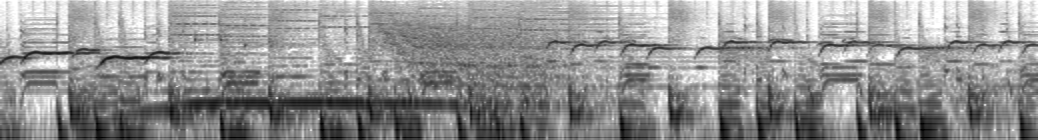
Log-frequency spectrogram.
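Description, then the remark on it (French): Someone whistles a bright melody of gliding notes over full, loud instrumental backing, the tune returning in short repeated phrases throughout. “Mais non, fuck off, esti, m'a sifflé tout le long.”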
